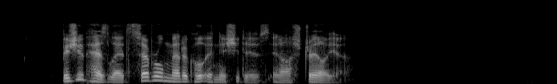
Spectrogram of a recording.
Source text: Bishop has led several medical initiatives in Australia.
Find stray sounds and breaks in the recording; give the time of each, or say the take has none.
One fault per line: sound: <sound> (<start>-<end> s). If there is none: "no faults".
no faults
